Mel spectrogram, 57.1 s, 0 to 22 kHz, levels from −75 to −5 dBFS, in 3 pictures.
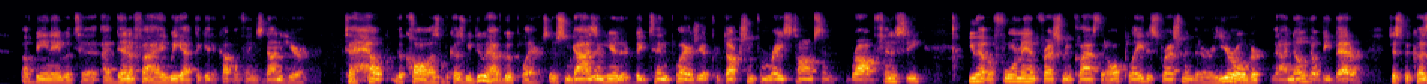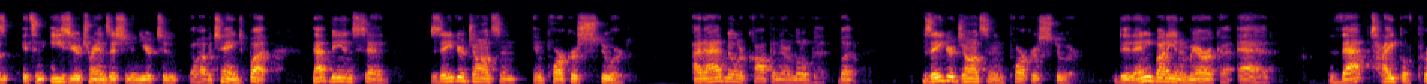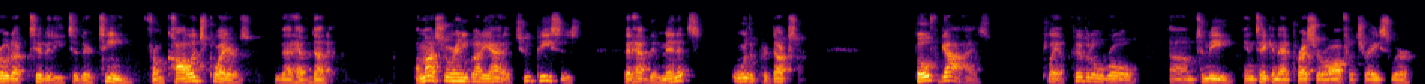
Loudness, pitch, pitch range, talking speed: -19 LUFS, 135 Hz, 125-145 Hz, 160 wpm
